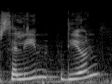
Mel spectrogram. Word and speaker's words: Celine Dion: Celine Dion, ¿lo he dicho bien? – Sí.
